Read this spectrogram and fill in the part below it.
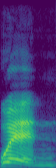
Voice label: "win", female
